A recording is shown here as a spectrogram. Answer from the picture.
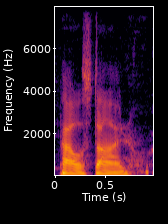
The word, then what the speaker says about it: Palestine: You see, it's actually since I lived in that area for quite a while, it's actually East Palestine.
